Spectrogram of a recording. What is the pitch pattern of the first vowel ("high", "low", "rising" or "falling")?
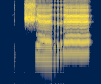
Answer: low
